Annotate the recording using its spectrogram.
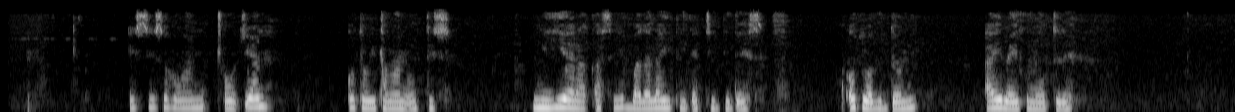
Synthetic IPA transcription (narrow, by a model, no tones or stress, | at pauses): ʔɪsːɪsɔɦʊwɐnt͡ʃʼo̞ːt͡ʃʼːɪjɐn | ʔɔt̪ɔjt̪ɐmɐnʊt̪ːɪs | miːjɪjɐɾɐkʼɐsːɪbɐd̪ɐlɐjt̪ʼiːt̪ʼɛt̪ːid̪ːɪd̪e̞ːs | hɐʔɔt̪ʊwɐɡɪd̪ːɔn | ʔɐjbɛjkʊmoːt̪ːɪd̪ɛ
